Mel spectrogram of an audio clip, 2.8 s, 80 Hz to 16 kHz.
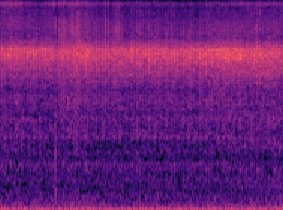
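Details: Dodge Ram 5500 Cummins diesel after alternator replacement, started with jumper cables: deep steady idle with an even beat and no knocks or squeals; new alternator charging almost 15 volts.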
